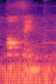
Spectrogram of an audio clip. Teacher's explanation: The third word is often or often, which is both pronunciation are correct, but usually we use often without the T sound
